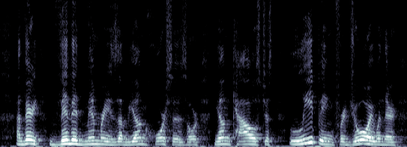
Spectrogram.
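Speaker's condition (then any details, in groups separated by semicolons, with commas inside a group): No condition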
